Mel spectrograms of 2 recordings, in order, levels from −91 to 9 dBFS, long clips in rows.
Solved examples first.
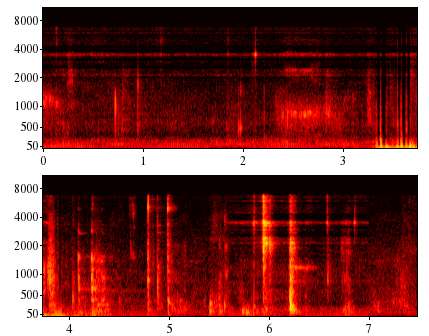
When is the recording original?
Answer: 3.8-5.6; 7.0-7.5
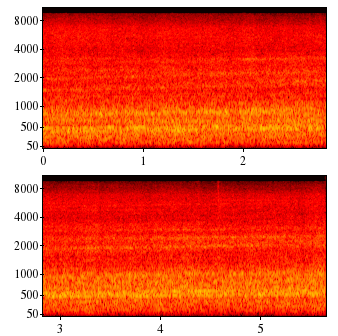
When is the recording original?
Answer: 0.0-0.8; 1.6-5.7

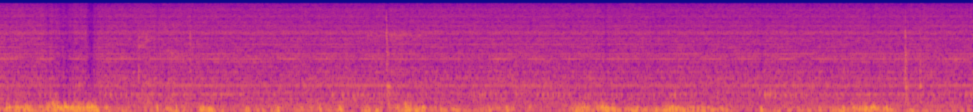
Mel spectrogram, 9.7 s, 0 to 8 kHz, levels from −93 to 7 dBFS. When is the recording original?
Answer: 0.0-9.7

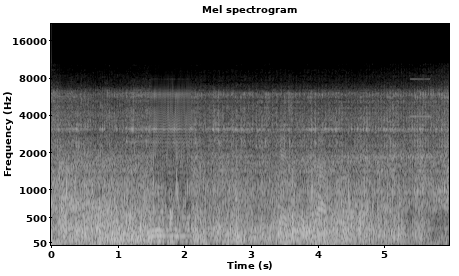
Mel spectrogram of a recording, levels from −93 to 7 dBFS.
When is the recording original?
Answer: 0.0-1.5; 2.1-6.0

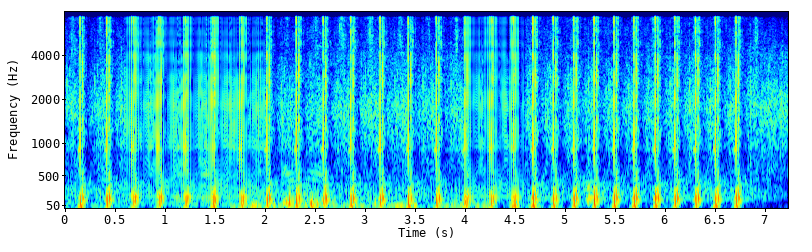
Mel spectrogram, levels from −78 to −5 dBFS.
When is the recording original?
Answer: 0.0-0.6; 2.0-4.0; 4.6-7.2

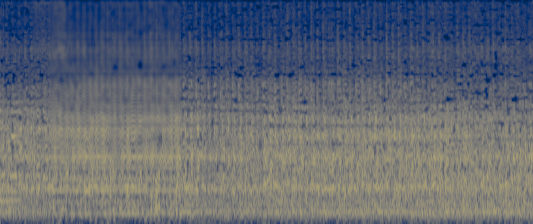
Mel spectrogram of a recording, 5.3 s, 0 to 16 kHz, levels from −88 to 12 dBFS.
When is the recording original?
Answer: 0.0-0.5; 1.8-5.3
